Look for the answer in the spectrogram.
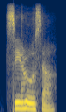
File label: "serosa", Indian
